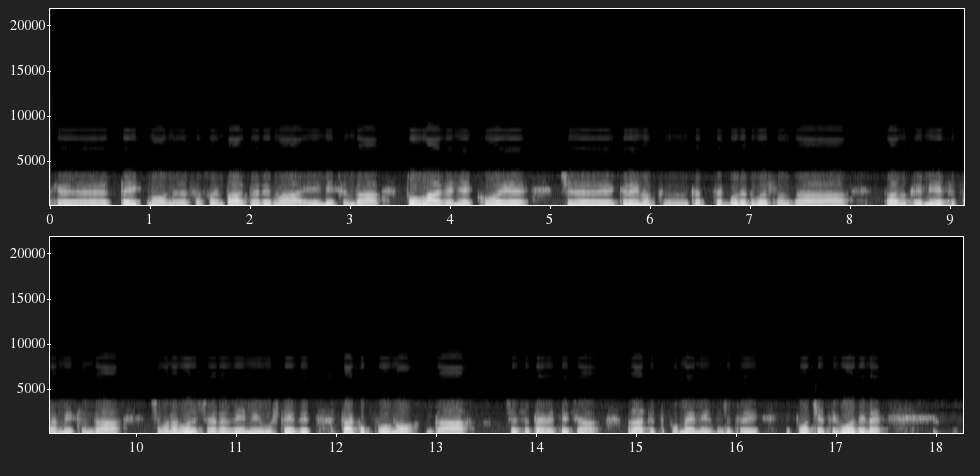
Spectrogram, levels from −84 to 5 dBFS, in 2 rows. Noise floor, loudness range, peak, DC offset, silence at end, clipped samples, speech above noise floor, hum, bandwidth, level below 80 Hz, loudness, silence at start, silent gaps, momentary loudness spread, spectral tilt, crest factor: -38 dBFS; 3 LU; 0 dBFS; under 0.1%; 0.25 s; under 0.1%; 22 dB; none; 3.9 kHz; -80 dBFS; -17 LUFS; 0 s; none; 9 LU; -8.5 dB/octave; 16 dB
